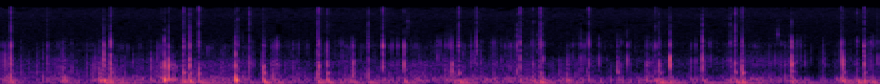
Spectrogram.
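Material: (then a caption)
Plastic. A hand-sized hairbrush with dense black-and-white plastic bristles on a wooden body is held up close while long acrylic nails run over and tap the bristle tips. The result is a rapid, scratchy patter of many short, dry ticks over a low, muffled rumble, with bright clicky edges on the sharper taps.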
